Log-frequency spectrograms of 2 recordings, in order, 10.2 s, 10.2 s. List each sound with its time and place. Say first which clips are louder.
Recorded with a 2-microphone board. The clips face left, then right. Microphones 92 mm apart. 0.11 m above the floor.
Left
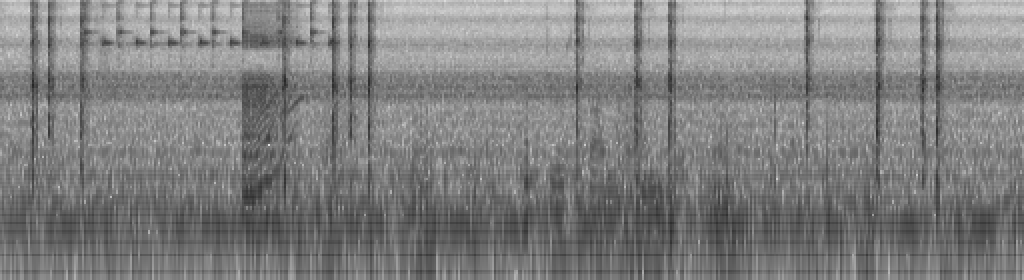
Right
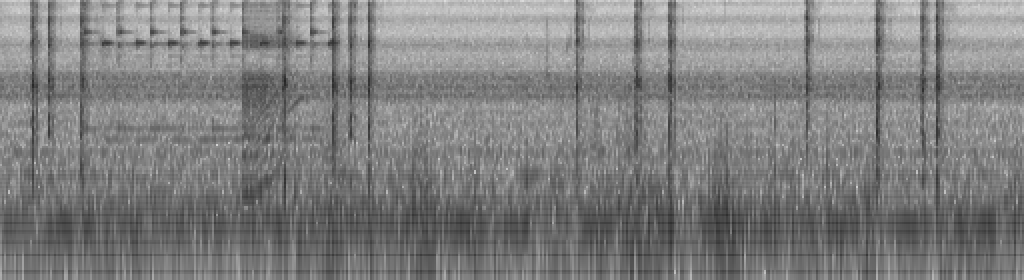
0.8 s a doorbell: right 1 dB; 65° right (ahead or behind)
2.4 s a cupboard door: left 2 dB; 20° left (ahead or behind)
5.2 s a man speaking: left 2 dB; 25° left (ahead or behind)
